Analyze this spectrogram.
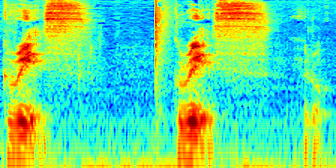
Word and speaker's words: Greece: "Gree" 와 "c" 는 "s" 발음 이고 , 마지막 "e" 는 묵음 입니다 . "Greece" 와 "Greece" 는 그냥 "Greece" 라고 하면 되고 , 한국어 "Greece" 와 영어 "Greece" 는 거의 같습니다 .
